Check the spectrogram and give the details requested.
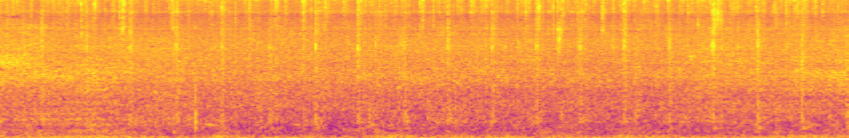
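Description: Light rain before a thunderstorm: scattered raindrops ticking on a nearby surface, over a steady low rumble.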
